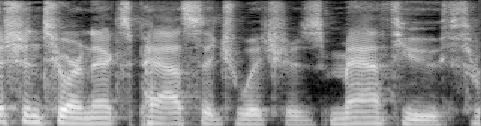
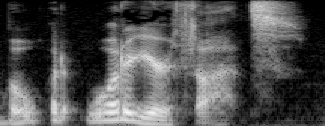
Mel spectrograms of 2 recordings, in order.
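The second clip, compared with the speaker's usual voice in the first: normal talking voice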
